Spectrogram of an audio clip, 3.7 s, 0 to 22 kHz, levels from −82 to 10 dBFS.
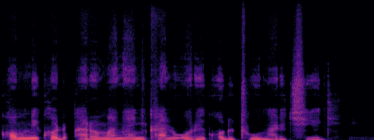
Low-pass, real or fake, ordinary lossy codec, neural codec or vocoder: none; fake; none; codec, 44.1 kHz, 2.6 kbps, DAC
